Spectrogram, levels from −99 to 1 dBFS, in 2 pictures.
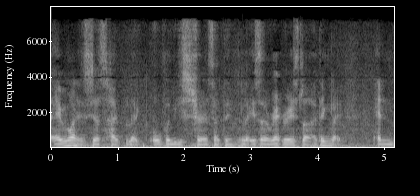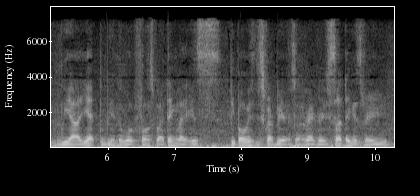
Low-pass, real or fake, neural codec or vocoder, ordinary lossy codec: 7.2 kHz; fake; codec, 44.1 kHz, 7.8 kbps, DAC; AAC, 32 kbps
